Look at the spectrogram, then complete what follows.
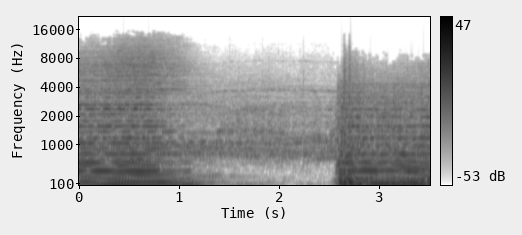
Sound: aplausos

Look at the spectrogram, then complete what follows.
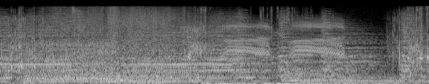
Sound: squawking; cracking, crying

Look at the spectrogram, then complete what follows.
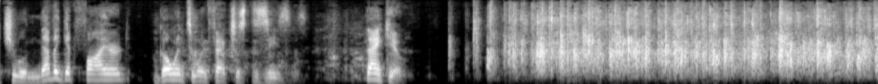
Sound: applause

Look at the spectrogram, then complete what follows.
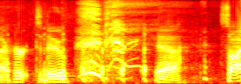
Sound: laughing

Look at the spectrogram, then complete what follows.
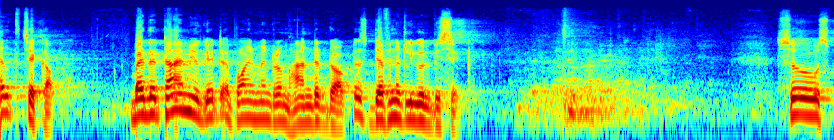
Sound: few laugh

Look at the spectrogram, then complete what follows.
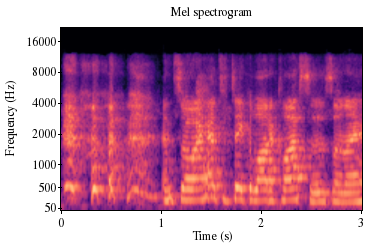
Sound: laughs

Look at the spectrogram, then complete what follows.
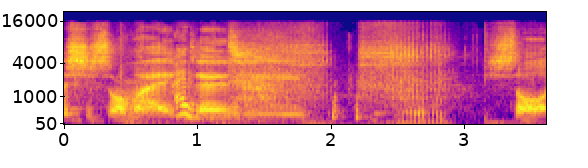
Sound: groans

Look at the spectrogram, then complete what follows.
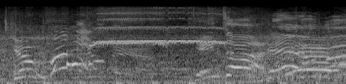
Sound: whistle blowing

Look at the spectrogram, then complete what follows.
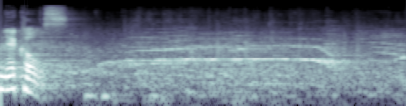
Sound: applause

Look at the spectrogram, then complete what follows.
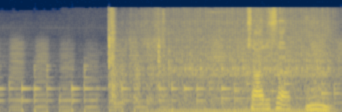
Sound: car engine start

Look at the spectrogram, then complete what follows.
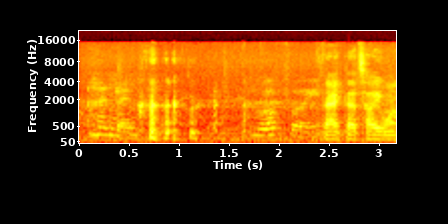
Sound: laughter

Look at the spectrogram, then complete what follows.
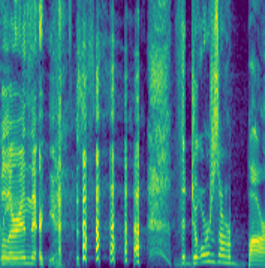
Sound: Samantha laughing

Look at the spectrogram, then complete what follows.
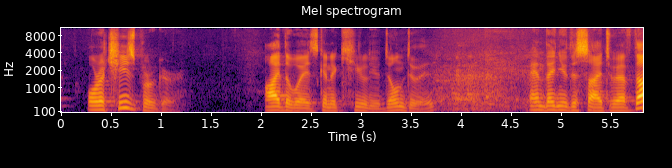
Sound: students laugh

